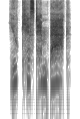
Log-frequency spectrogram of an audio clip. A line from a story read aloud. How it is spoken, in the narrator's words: my mind whispers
